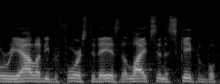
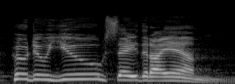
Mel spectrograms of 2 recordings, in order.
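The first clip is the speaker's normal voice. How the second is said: "you" stressed, slow and raised, falling away at the end; emphatic personal question; 4 semitones higher, slower than usual. Retold or imitated. Jesus puts the question to the twelve, slow, emphatic stress on "you". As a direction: lean slowly on "you", then let it fall. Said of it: "he puts it this way".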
